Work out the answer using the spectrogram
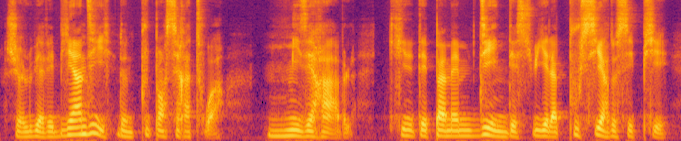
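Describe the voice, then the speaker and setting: A man's voice: medium pitch, moderate pace. Brief: a man playing a fierce grieving widow, harsh and accusing, in a storybook reading. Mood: scornful. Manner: harsh, accusing, later softening into sobs.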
